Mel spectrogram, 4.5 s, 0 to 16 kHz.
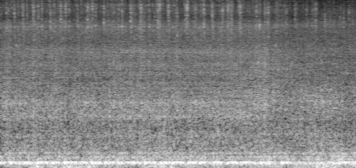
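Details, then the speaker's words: Car with a Spec Stage 2 clutch at about 1,000 miles, rattling and clinking unevenly at idle, heard from outside after sitting off a while. The clutch grips fine; the owner is unsure whether it is normal. "man as you guys can hear it's rattling its clinking but like I said it's not giving me no problems you know gripping clutch grabbing it's not giving me any of those problems it just has that ugly noise"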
